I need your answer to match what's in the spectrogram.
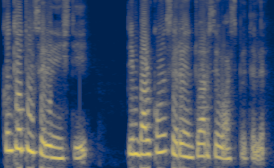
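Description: A woman's voice: fairly high pitch, lively intonation, vocal fry, warm tone. Woman narrating an audiobook. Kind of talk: scripted narration.

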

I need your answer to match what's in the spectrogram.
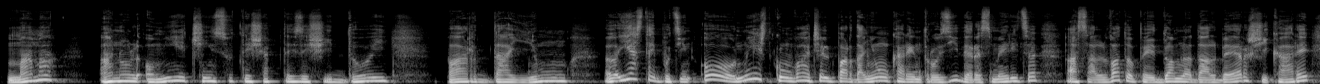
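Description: A man's voice: mid-range voice, very animated, darkish tone. A man reading the part of a sly, brusque but jovial king who teases his visitor. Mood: teasing. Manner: brusque then teasing.

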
